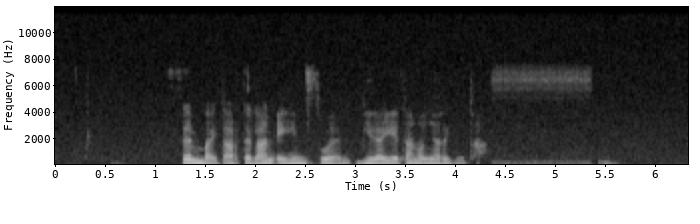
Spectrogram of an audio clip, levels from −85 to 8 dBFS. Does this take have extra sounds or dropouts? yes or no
no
